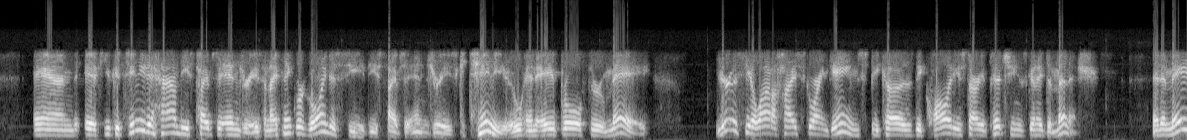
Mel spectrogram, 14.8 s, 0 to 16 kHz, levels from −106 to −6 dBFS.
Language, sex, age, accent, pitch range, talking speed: English, male, 40-59, American, 135-160 Hz, 200 wpm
